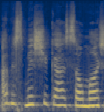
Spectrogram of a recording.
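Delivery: put-on tearful crying. Retelling a memory, answering his question about the crying, imitating own crying. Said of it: "and I'm crying".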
